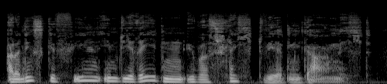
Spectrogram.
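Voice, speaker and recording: A man playing a genial Bavarian storyteller, narrating a children's radio play in a husky, rough voice. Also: mid-range voice, huge pitch swings, moderate pace, darkish tone, no room sound. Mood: amused, confiding.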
